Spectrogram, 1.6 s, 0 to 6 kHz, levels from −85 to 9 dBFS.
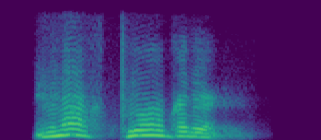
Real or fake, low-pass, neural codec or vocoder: fake; 5.4 kHz; codec, 16 kHz, 0.5 kbps, FreqCodec, smaller model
